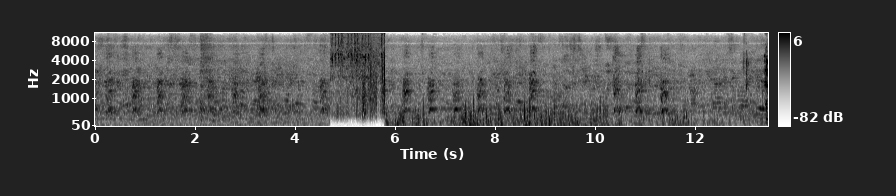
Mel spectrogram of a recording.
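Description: A dog barks and yips in short bursts at a Mondioring world championship trial, under steady talk and crowd noise, with a brief dropout partway through.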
